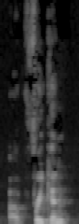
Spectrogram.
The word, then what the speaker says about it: Friedkin: I'm a really big fan of William Friedkin.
